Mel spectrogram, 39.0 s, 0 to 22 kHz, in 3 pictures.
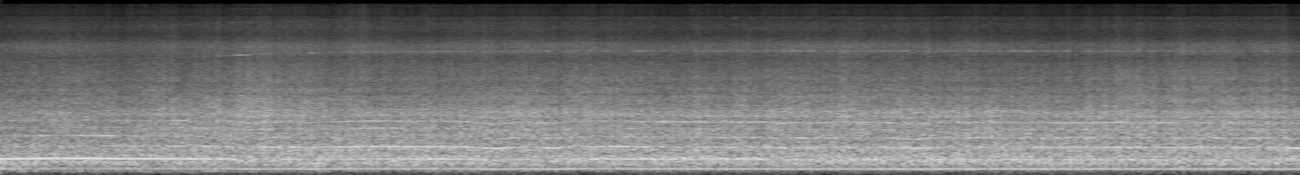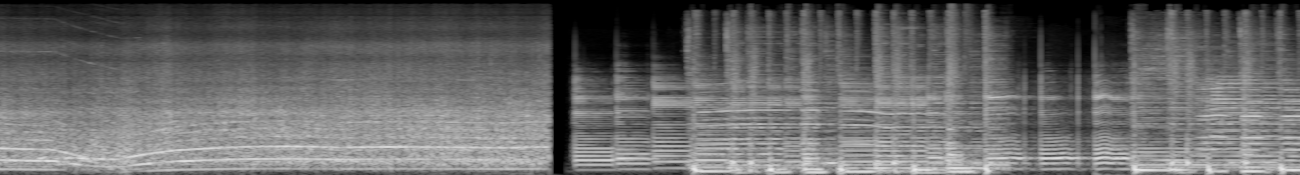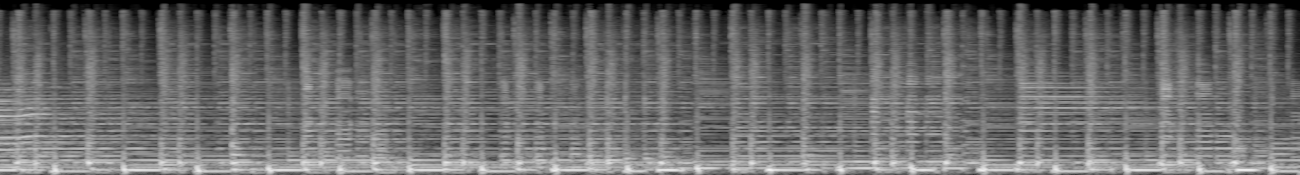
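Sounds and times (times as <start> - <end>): wheel loader diesel engine running: 0.0 - 18.5, 19.9 - 23.1, 24.3 - 39.0.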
